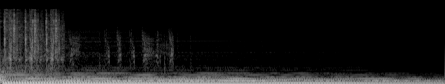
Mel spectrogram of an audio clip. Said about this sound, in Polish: Migawka.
